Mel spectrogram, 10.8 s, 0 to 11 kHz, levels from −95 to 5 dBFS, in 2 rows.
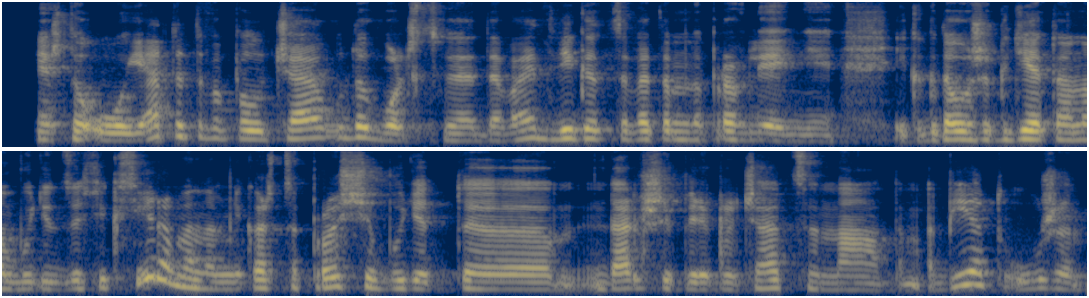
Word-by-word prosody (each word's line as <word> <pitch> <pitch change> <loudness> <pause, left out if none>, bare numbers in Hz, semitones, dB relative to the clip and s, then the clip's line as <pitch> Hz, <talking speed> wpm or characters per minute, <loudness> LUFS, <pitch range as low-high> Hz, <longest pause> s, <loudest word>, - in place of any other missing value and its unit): мне 180 - -2
что: - - +2
"Ой, 165 -1 +3
я 210 - +3
от 250 - -7
этого 240 -4 -3
получаю 200 +2 +2
удовольствие, 460 - +1
давай 160 +7 -3
двигаться 200 -1 +1
в - - -7
этом 190 0 +2
направлении". 165 -6 -1 0.3
И - - -11
когда 185 - +3
уже 180 0 +3
где-то 180 -1 +5
оно 170 0 -3
будет 165 0 -8
зафиксировано, 200 - -1
мне 165 0 -5
кажется, 195 +1 -2
проще 220 +2 0
будет, 185 -1 -5
э, 165 -2 +1
дальше 175 +4 -1
переключаться 170 +3 -4
на, 155 -2 -5
там, 275 -1 -11
обед, 265 +3 -1
ужин. 190 +1 -7
185 Hz, 170 wpm, -28 LUFS, 165-205 Hz, 0.3 s, где-то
